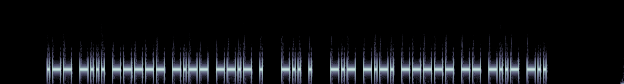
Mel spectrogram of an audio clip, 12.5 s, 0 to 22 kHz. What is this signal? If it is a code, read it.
Morse code, heard as a keyed tone, about 22 wpm, 700 Hz. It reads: WB0YQE DE KC0MXD
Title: USA Callsign DE Callsign - 6 Characters - 22wpm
